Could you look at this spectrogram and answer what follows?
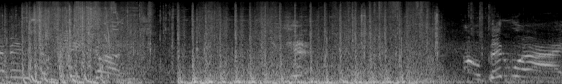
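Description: Heavy weapons fire in Cyberpunk 2077 crackles in dense, rapid bursts of gunshots, loud and continuous, with voices and game effects mixed in underneath.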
